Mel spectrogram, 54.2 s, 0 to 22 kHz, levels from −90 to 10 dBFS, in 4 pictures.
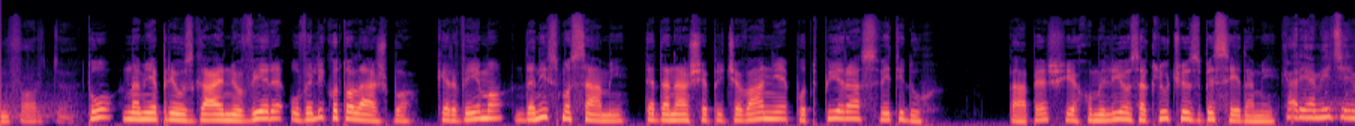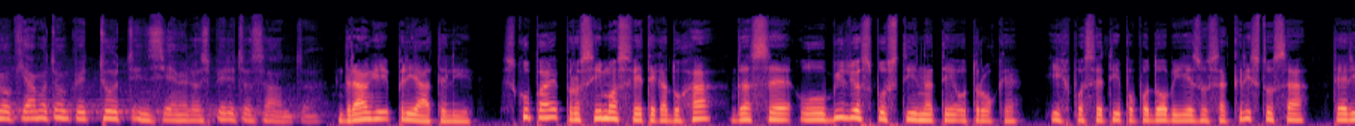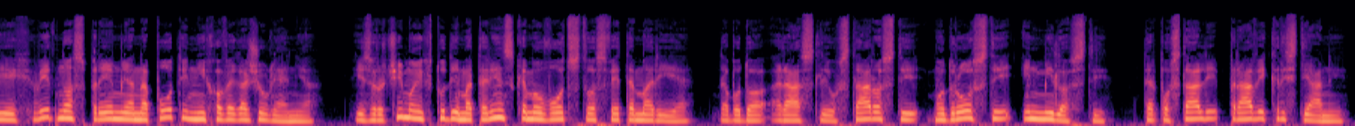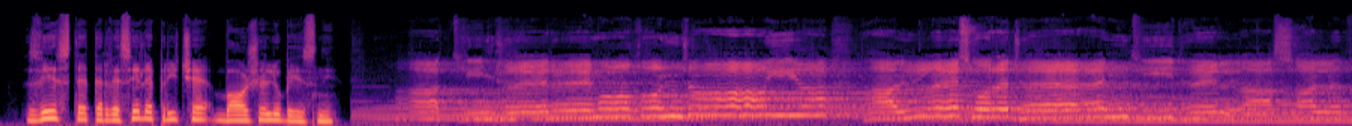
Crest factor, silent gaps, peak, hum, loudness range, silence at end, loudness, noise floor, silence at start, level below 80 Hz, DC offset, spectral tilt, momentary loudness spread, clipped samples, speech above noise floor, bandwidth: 16 dB; none; -2 dBFS; none; 7 LU; 0 s; -20 LUFS; -56 dBFS; 0 s; -50 dBFS; under 0.1%; -7 dB/octave; 12 LU; under 0.1%; 37 dB; 14 kHz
